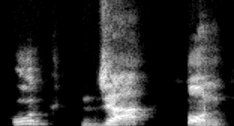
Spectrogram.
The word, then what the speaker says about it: উদ্যাপন: উজ্যাপন।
